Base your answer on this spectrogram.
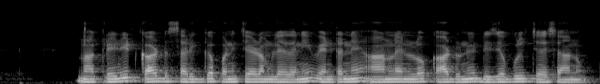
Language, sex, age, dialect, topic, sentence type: Telugu, male, 18-24, Central/Coastal, banking, statement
